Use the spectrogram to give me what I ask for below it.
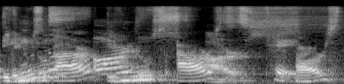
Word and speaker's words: Ignus Ars: ¿Lo has pronunciado bien? ¿Cómo es? Ignus Arst.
